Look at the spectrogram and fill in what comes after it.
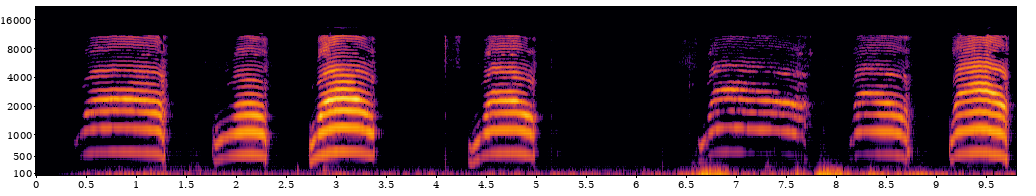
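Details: Kittens and cats meowing loudly, a run of seven short, arched meows, each rising then falling, spaced about a second apart, with a couple of soft low knocks near the end.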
